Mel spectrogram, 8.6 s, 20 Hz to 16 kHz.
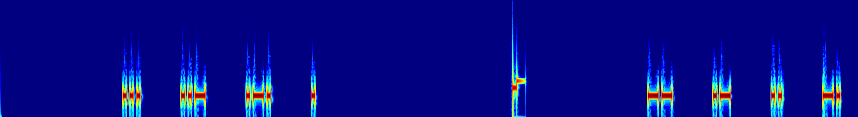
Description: Morse code, heard as a keyed tone, about 34 wpm, spaced as for 16 wpm, 690 Hz. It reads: SURE MAIN
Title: 4x Character Spacing - Top 500 Words - 35wpm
